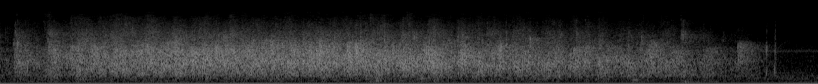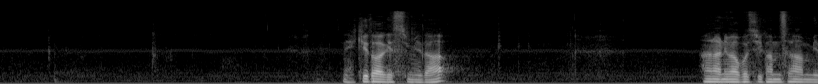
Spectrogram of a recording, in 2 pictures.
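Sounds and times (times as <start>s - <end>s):
audience applause: 0.0s - 7.7s
speech: 11.7s - 12.8s, 15.2s - 16.3s.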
